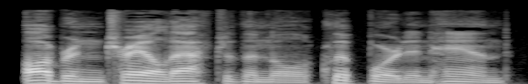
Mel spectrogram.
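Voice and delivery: ordinary delivery, nothing marked

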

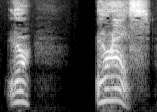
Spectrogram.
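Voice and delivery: high, loud faltering threat; threaten, but lose the words; stumbling threat. Acted.

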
